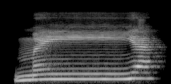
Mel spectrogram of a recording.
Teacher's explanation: May, the idgham bagunna, with gunna. So keep your sound in your nose and merge this noon into ya. Maya, ya short.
